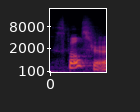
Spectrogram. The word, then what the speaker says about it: Spoelstra: Spoelstra, right? – Yes.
